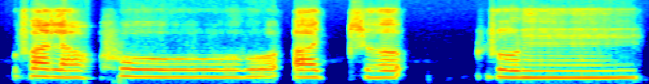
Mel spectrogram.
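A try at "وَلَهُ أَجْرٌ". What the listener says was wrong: Very good. Much, much better. Excellent. So really, really nice. You said all the sounds really well.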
